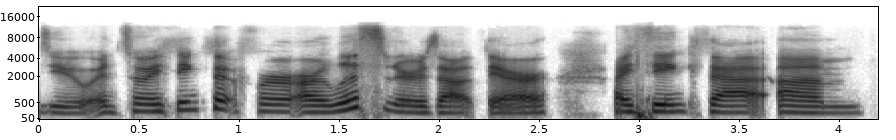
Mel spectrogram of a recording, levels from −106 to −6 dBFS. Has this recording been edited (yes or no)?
no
